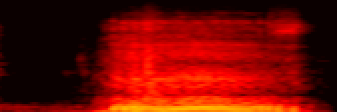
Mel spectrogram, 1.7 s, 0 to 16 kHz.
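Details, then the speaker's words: Craftsman 25cc two-stroke gas blower with damaged carburetor adjustment screws and leaking fuel-cap vent: on starter fluid it catches and buzzes about a second then sputters out; won't run on its own, carburetor setting suspected. "and it dies down. Okay, so look, 1, 2, 3, 4, 5, 6. Yeah. Let me spray it one more time for good luck. Yeah, it's not gonna go. Yep. Oh. And it dies down."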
